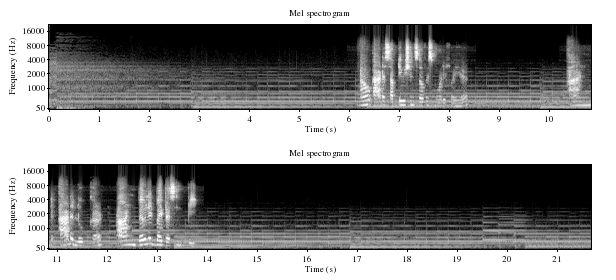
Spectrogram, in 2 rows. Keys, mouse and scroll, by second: 0.4 z, 3.4 click, 3.6 click, 4.7 shift+middle click, 5.1 middle click, 5.9 click, 7.3-9.6 drag, 10.7 ctrl+r, 11.8 right click, 12.2 ctrl+b, 14.4 click, 15.4 shift+middle click, 15.7 middle click, 17.2 click, 18.3 click, 18.9 Tab, 19.4 click, 21.0 ctrl+r.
